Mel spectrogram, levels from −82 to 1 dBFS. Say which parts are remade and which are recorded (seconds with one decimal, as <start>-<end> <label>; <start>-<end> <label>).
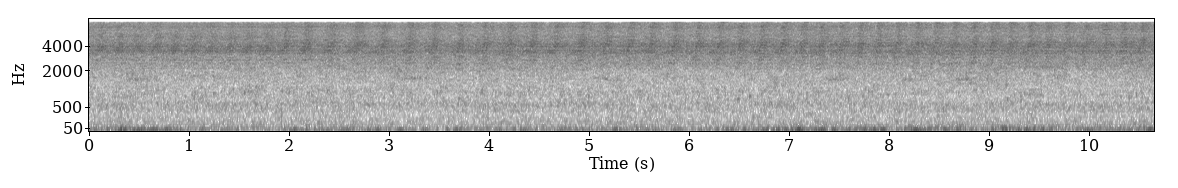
0.0-2.7 recorded; 2.7-4.3 remade; 4.3-8.2 recorded; 8.2-9.5 remade; 9.5-10.7 recorded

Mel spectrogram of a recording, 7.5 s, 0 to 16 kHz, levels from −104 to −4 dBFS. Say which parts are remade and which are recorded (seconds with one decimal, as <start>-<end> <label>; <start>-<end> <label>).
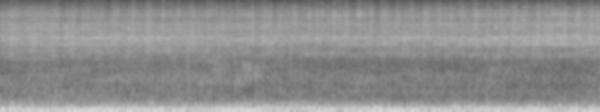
0.0-7.5 remade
